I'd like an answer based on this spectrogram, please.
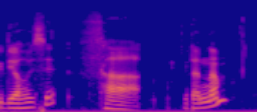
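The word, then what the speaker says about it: ث: এর মাখরাজটা কি হচ্ছে জিহ্বার আগা উপরে দুই দাঁতের আগার সঙ্গে লাগাইয়া ছা উচ্চারণ হয় এই জিনিসটা মাথায় রাখবেন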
